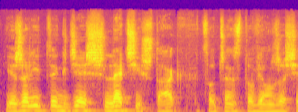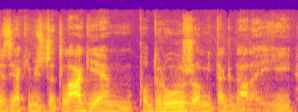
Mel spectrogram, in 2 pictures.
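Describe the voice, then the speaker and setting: Speaking unhurriedly in a fairly low, slightly mellow voice, a man of about forty rambles through conversational answers as an interview guest. He's a corporate manager who repeats words and ends phrases with small questions. The setting is a small furnished studio indoors, picked up by a lapel mic.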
